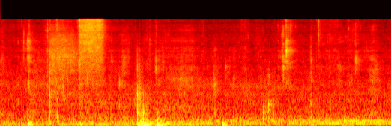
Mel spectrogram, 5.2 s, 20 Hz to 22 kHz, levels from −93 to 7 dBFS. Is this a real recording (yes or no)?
no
